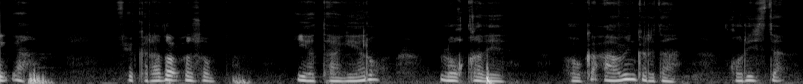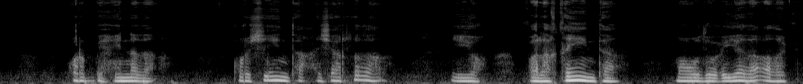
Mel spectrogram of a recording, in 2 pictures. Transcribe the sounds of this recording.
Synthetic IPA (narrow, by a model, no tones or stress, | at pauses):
ɪɡɐ | fɪkʰrɐðɐʕʊsʊb | ʔijɔt̪ʰaːɣɛɾɔ | luːqɑðɛːd | ɔːkʰɐʕɑːwɪŋkʰɐrt̪ʰaː | qɔɾɪst̪ʰɐ | wɑrbɪħɪnːɐðɐ | qɔrʃɛjnt̪ʰɐʕɑʃɐrɐðɐ | ijɔfɐlɐːqɛjnt̪ʰɐ | mɐwðuːʕɪjɐðɐɐðɐɡ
